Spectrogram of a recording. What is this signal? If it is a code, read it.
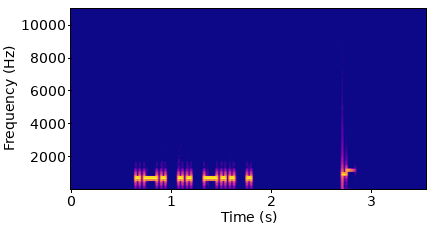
Morse code, heard as a keyed tone, about 28 wpm, 700 Hz. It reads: RIDE
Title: Sentences from Top 1000 Words - Review Part 6 - New Word Drill - 28wpm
